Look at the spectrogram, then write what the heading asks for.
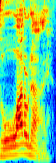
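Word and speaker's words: לאדני: La Adonai becomes Ladonai. And what happens is the vowel drops from the aleph, and the aleph is silent.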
